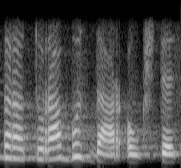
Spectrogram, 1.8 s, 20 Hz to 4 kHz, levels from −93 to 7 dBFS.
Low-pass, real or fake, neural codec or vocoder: 3.6 kHz; real; none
